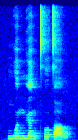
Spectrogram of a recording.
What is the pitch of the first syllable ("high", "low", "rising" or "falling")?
high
